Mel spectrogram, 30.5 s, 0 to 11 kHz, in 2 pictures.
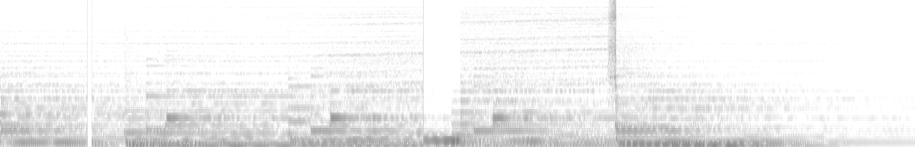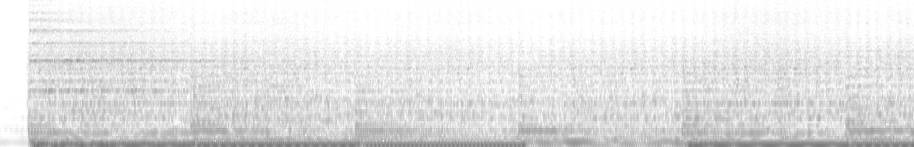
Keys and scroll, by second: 27.7 super+=.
